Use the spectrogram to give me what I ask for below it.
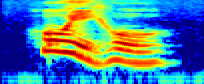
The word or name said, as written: Hoiho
